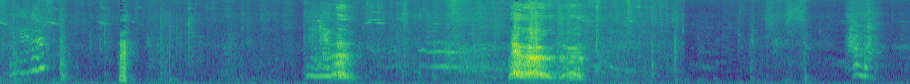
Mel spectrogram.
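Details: Village dogs in rural China after snowfall, kept in kennels and waiting for minced chicken; several loud barks and yips come in scattered bursts, the strongest a drawn-out volley in the middle, with a man talking between them.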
